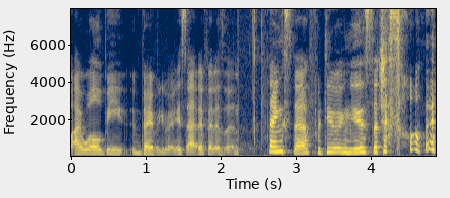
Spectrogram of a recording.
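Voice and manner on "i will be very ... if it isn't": low, soft, serious tone. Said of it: "seriously though".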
